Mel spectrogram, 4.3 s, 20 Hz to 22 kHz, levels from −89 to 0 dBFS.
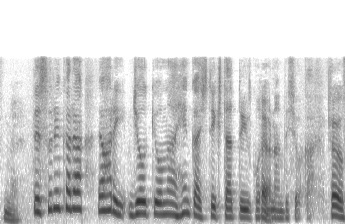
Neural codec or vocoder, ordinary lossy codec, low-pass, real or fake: codec, 16 kHz, 1 kbps, X-Codec, WavLM features, trained on Multilingual LibriSpeech; none; none; fake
